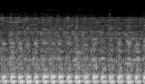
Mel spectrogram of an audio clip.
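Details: Raider 150 with stock carb, about a year old, after carb cleaning and retune for weak pull and difficulty reaching 100 kph; crisp single-cylinder beat, about ten even pulses a second, no misfire or stumble: normal engine running.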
